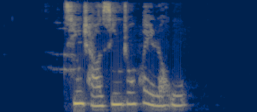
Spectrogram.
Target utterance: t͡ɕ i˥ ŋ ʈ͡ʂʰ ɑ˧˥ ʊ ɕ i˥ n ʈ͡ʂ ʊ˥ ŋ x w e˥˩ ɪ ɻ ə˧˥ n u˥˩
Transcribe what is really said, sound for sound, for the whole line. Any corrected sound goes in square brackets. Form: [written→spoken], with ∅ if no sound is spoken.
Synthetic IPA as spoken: [t͡ɕ→t͡ɕʰ] i˥ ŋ ʈ͡ʂʰ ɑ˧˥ ʊ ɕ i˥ n ʈ͡ʂ ʊ˥ ŋ x w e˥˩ ɪ ɻ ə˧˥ n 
